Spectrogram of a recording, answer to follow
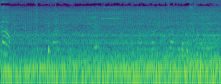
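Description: Steady low engine rumble of roadside traffic, with faint voices in the background.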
